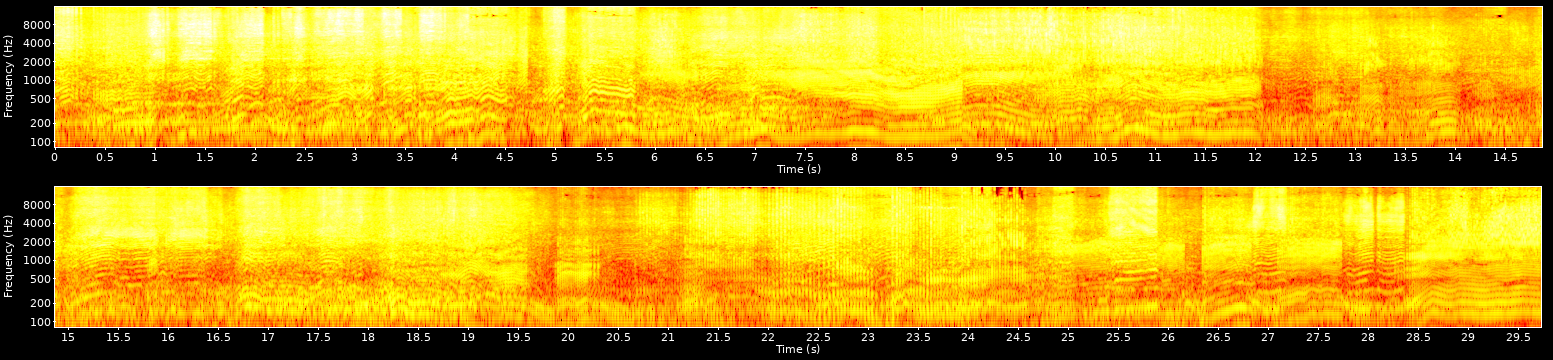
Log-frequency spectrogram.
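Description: Classic twinshock motocross bikes racing, several engines revving up and down as they accelerate over the track. The sound drops and changes suddenly about twelve seconds in.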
